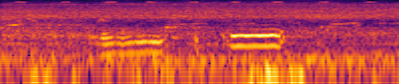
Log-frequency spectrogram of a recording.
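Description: A chicken gives two short clucking calls, faint and somewhat distant, against a steady low background hum indoors.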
